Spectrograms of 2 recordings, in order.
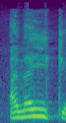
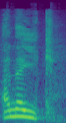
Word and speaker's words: Annaïg: nom de annaïg juillet attention hein c'est annaïck on prononce annaïck auquel était tout petit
